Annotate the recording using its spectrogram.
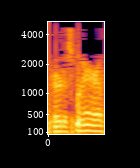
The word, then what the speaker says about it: Gerdesmeier: Chairman Dabney, members of the committee, my name is Don Gertesmeyer, last name G-E-R-D-E-S-M-E-I-E-R.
